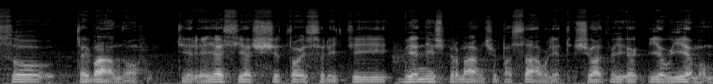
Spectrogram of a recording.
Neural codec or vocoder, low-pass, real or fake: none; 14.4 kHz; real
